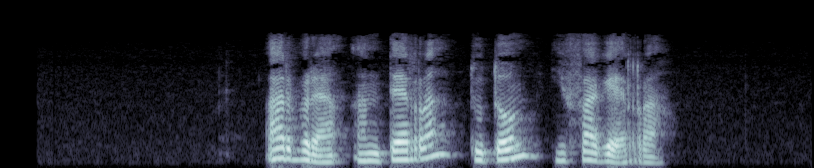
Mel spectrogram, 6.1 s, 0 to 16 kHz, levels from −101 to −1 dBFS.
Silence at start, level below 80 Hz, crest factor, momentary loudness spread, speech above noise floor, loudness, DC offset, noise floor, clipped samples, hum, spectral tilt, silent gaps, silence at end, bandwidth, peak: 2 s; -62 dBFS; 20 dB; 11 LU; 58 dB; -20 LUFS; under 0.1%; -77 dBFS; under 0.1%; none; -7.5 dB/octave; none; 1.15 s; 7.4 kHz; -2 dBFS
